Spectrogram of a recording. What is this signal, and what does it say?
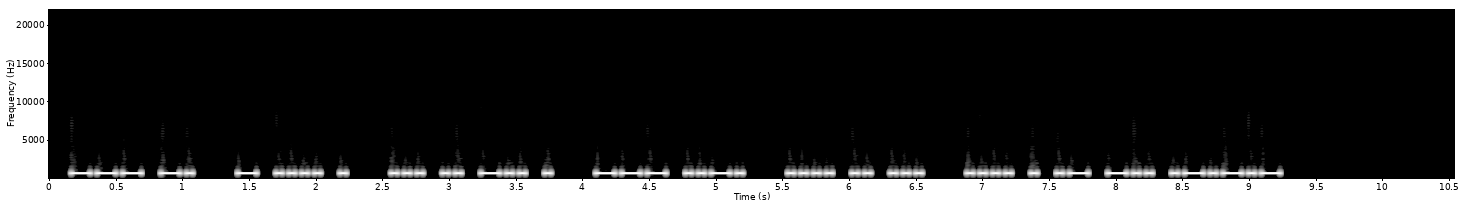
Morse code, heard as a keyed tone, about 25 wpm, 700 Hz. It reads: ON THE SIDE OF HIS HEAD.
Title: Sentences from Top 1600 Words 25wpm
